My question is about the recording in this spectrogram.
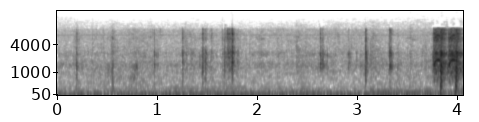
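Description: Scattered light clicks while an airsoft rifle is reloaded, then near the end a loud, rapid burst of airsoft rifle fire, about a dozen shots a second.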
